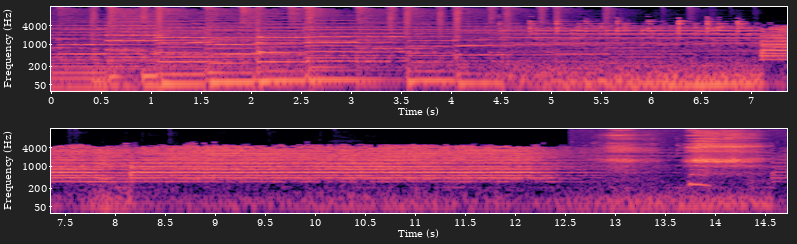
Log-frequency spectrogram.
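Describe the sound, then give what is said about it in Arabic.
A train rolls along the tracks with a rhythmic chugging, then a long sustained whistle sounds before a burst of hissing steam near the end; no one speaks. The railway runs through forests on both sides, near Giverny, France. “ما أجمل هذه الغابات التي تتهادى على طرفي سكة القطار.”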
